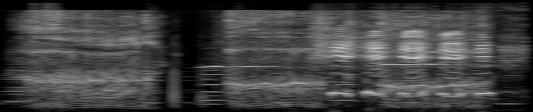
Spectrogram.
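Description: A cartoon pig character's voice mimics snoring with snorty, grunting sounds that turn into laughter, close and loud.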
